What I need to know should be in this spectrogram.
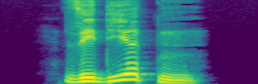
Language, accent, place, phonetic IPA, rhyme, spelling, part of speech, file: German, Germany, Berlin, [zeˈdiːɐ̯tn̩], -iːɐ̯tn̩, sedierten, adjective / verb, De-sedierten.ogg
- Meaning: inflection of sedieren: 1. first/third-person plural preterite 2. first/third-person plural subjunctive II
